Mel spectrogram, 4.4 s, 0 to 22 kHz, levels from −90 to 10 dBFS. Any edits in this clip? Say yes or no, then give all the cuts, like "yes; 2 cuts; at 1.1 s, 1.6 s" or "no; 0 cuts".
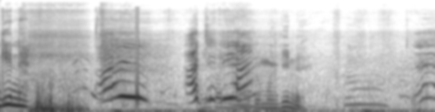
no; 0 cuts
